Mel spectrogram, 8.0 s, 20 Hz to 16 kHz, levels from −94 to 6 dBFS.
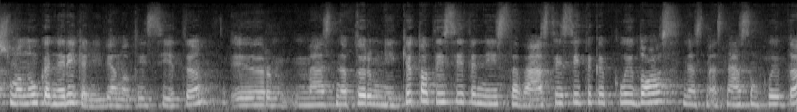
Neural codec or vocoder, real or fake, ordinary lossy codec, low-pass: vocoder, 44.1 kHz, 128 mel bands, Pupu-Vocoder; fake; AAC, 48 kbps; 14.4 kHz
